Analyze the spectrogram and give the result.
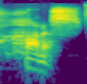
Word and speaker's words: Honus: It's Honus. – Honus, yes. You know, I have a note here to pronounce it properly. – Be insane, but people make it rhyme with bonus. It's the German, he was of German extraction.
